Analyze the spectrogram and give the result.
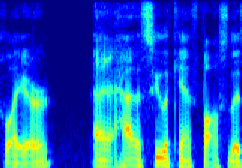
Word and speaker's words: coelacanth: As a coelacanth. Very good. Yeah, I'm impressed. – Oh, hey, there you go. I did another Fred pronunciation. So it's coelacanth, not coleocanth. – Coelacanth, yeah.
